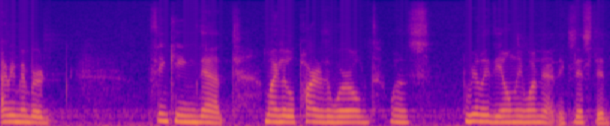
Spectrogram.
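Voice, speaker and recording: The speech comes at a fairly slow pace with very even loudness, monotone, flat intonation and long, frequent pauses over noticeable background noise. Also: woman, fairly low pitch for a woman. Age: old. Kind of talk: interview answer.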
